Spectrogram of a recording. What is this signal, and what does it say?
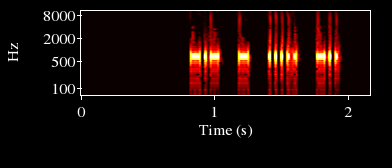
Morse code, heard as a keyed tone, about 48 wpm, spaced as for 35 wpm, 700 Hz. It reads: KT5D
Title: USA Call Signs - 4 Characters - 2x Character Spacing - 50wpm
